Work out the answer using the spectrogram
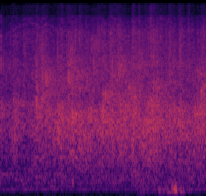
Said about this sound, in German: aber auch nochmal dafür einen Applaus.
